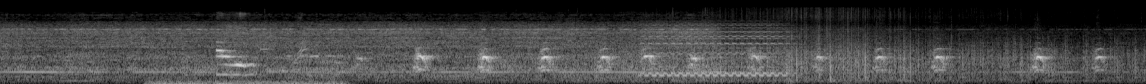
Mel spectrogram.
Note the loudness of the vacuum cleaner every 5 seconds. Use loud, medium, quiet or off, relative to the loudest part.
loud, loud, quiet.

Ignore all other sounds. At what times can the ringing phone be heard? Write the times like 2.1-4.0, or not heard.
1.4-3.5, 6.3-8.1.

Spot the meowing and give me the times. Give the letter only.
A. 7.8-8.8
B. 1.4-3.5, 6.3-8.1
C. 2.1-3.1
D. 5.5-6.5
C.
